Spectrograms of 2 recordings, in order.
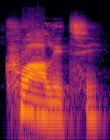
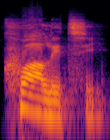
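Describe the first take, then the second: Both takes have the same delivery.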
